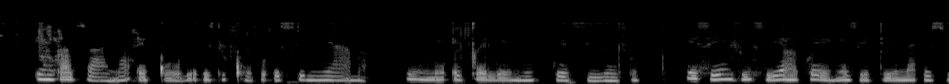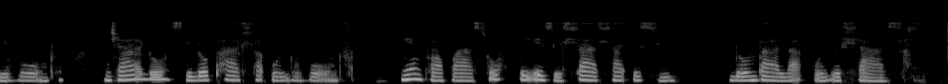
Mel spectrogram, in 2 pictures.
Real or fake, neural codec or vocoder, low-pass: fake; codec, 16 kHz in and 24 kHz out, 2.2 kbps, FireRedTTS-2 codec; 7.2 kHz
